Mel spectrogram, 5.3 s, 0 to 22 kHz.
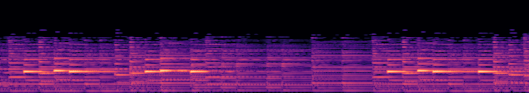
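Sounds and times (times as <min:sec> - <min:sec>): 
fortepiano ringtone: 0:00.2 - 0:02.5, 0:03.8 - 0:05.2.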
